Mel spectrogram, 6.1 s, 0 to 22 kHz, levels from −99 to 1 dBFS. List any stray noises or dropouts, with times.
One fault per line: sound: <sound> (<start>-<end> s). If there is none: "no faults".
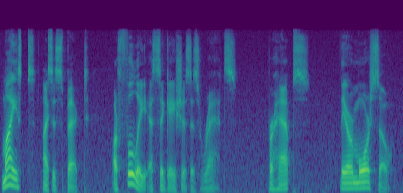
sound: dropout (0.3-0.4 s)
